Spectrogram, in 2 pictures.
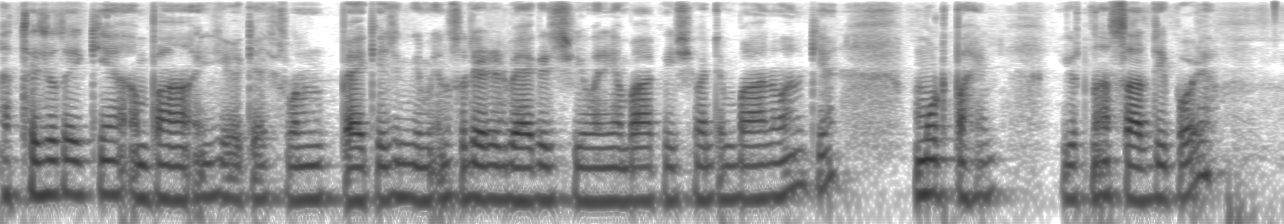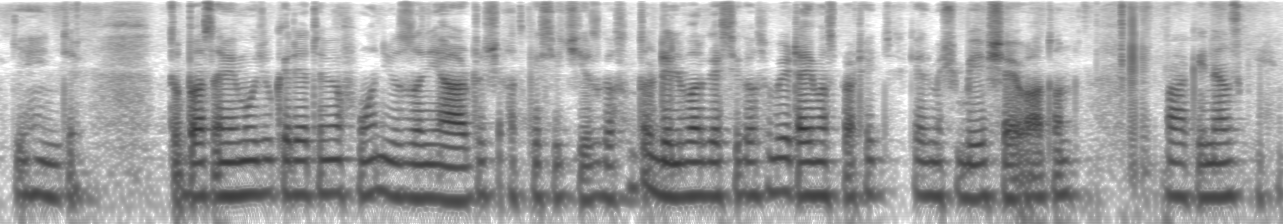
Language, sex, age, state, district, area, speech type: Kashmiri, male, 30-45, Jammu and Kashmir, Shopian, rural, spontaneous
